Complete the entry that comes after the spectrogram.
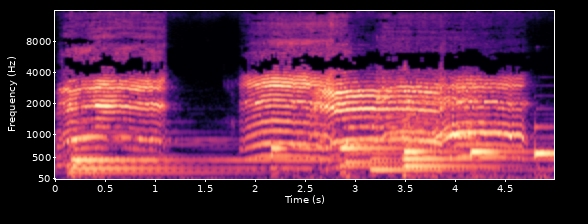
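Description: Sheep bleating: one long, wavering bleat, then after a short pause a run of bleats, over background music with held notes.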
